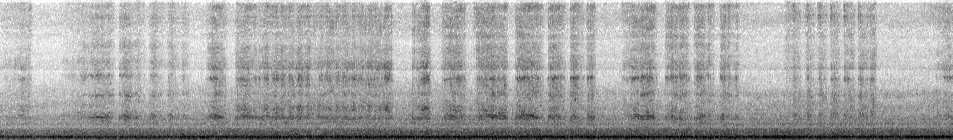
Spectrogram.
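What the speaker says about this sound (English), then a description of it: "And I never use my drills on my practice hands, so this is a first for me." An electric nail drill runs on a practice hand, holding a constant steady whine with faint scratchy rasping and small clicks layered on top throughout, close and uninterrupted, with no voices.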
